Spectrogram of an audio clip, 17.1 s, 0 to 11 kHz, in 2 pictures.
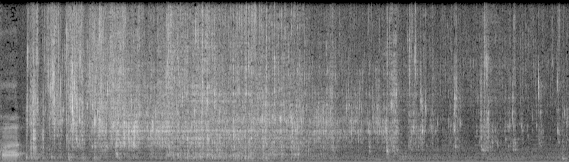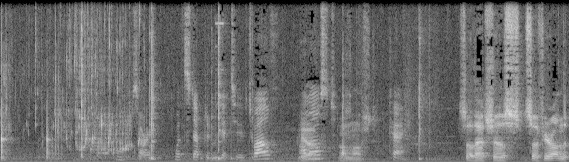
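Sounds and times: water pouring: 0.4s - 10.7s.

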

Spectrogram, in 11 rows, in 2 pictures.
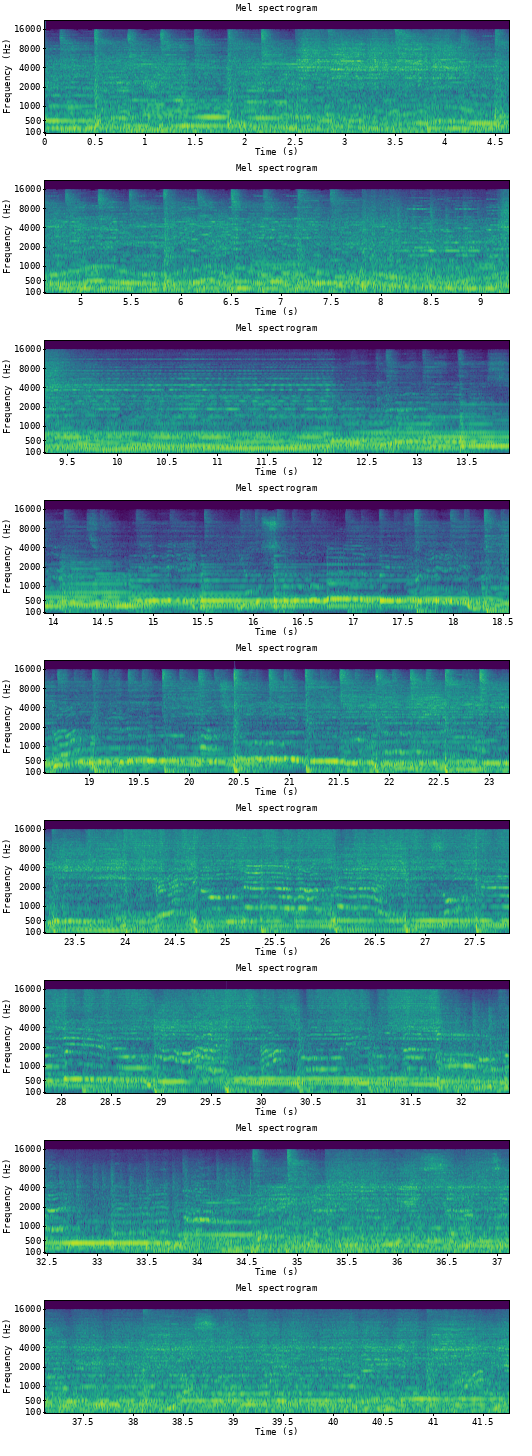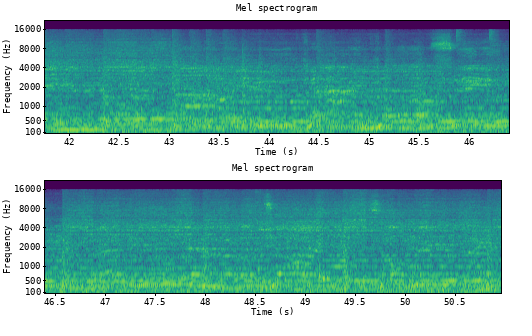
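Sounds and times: drum kit: 0.0s - 50.9s
rock band playing: 0.0s - 50.9s
woman singing: 12.8s - 50.9s.

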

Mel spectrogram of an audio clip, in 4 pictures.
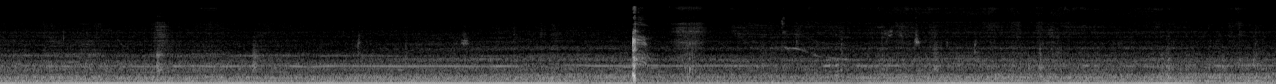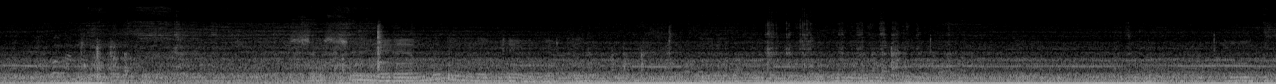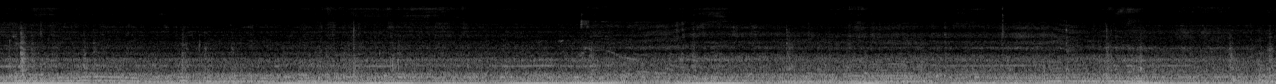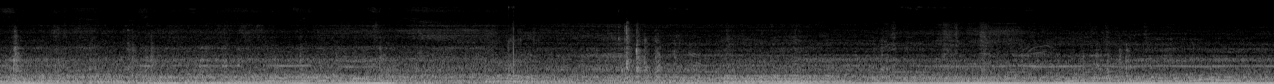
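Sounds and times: diesel engine under load: 0.0s - 51.0s.

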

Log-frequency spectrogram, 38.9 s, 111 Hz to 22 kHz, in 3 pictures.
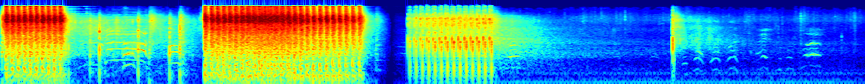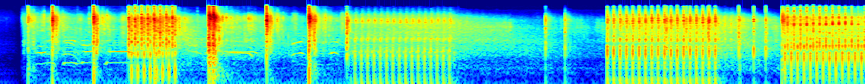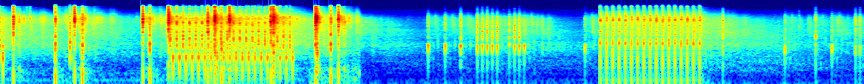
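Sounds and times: automatic gunfire bursts: 0.0s - 1.2s, 3.1s - 5.6s, 6.2s - 7.6s, 14.9s - 16.4s, 24.7s - 27.4s, 28.1s - 31.4s.

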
